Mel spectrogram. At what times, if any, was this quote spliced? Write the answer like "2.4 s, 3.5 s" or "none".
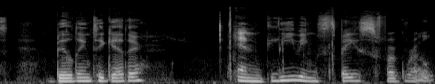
none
